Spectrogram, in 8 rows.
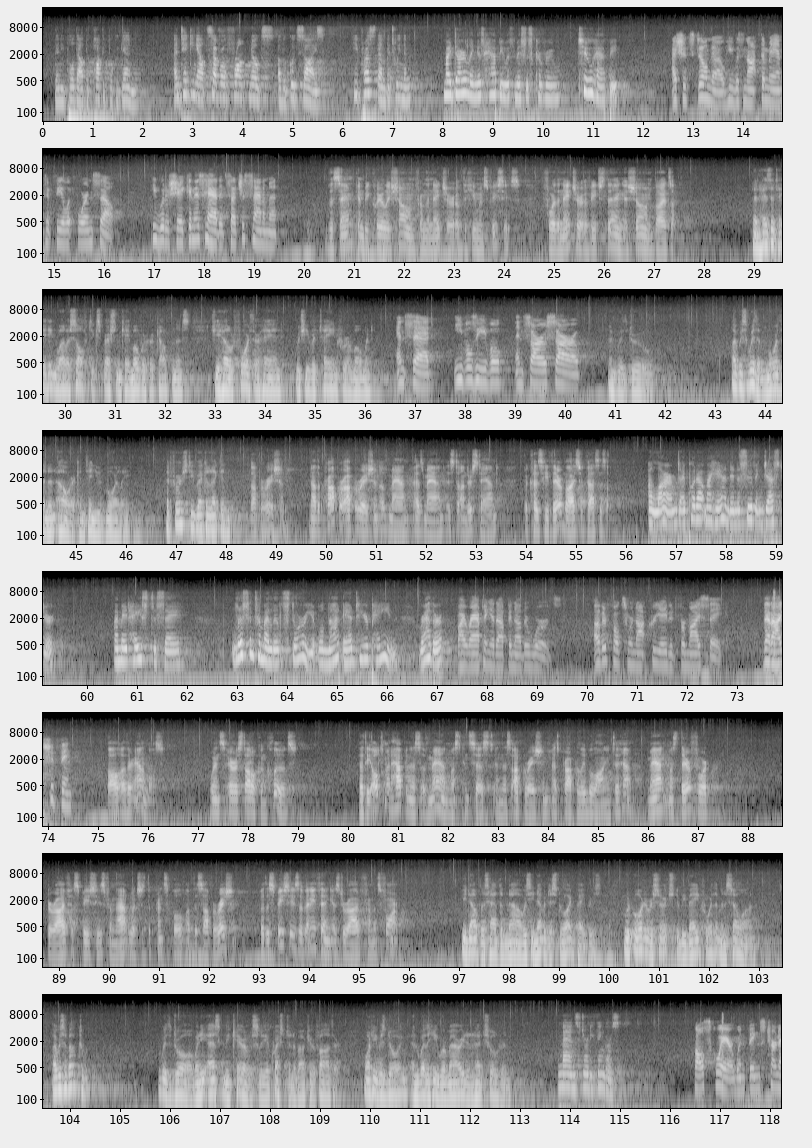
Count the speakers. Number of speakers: five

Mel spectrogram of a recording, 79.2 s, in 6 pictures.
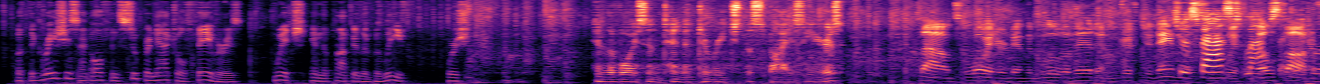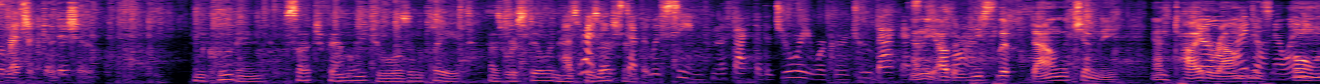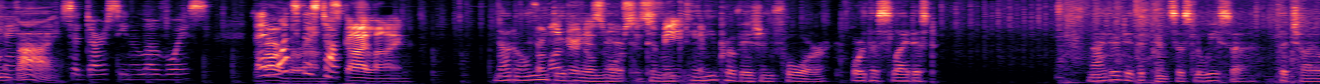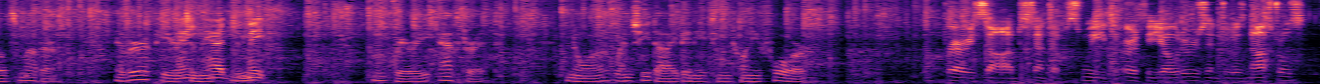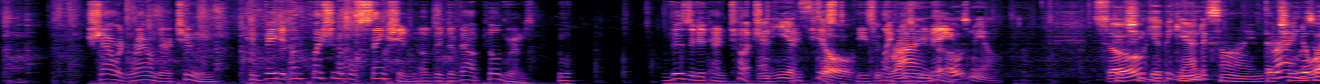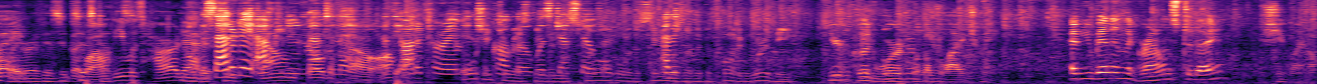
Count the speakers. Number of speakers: seven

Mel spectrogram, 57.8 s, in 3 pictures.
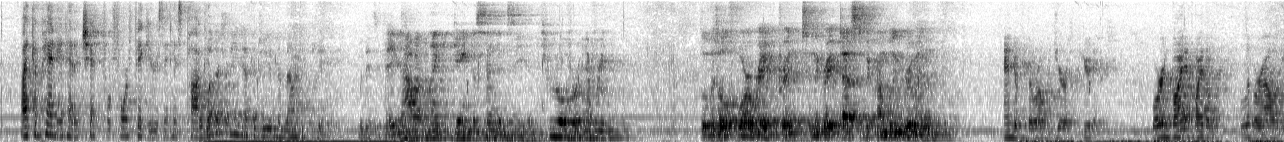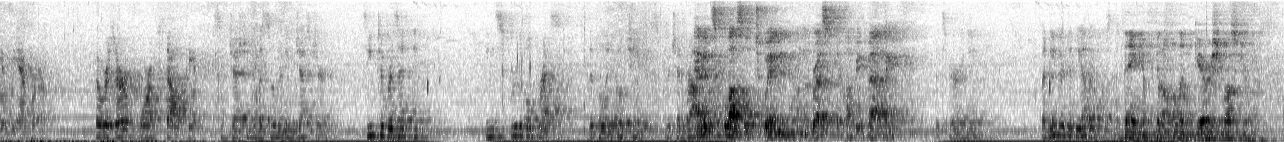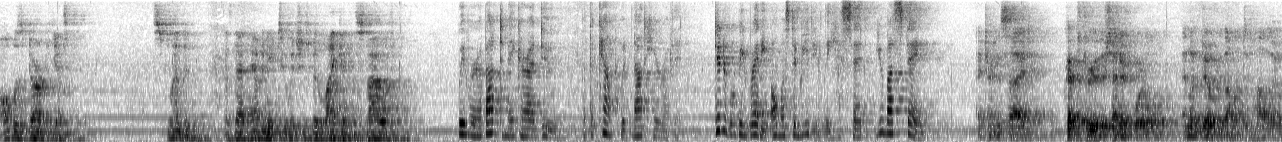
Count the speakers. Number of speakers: five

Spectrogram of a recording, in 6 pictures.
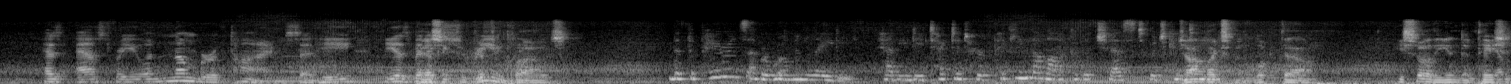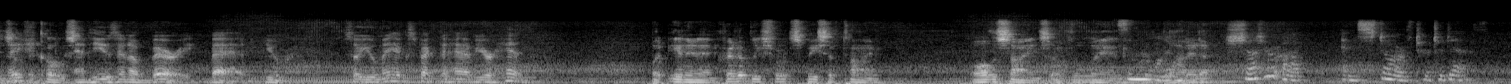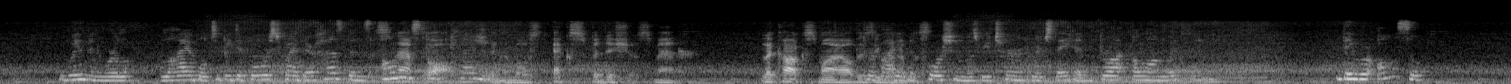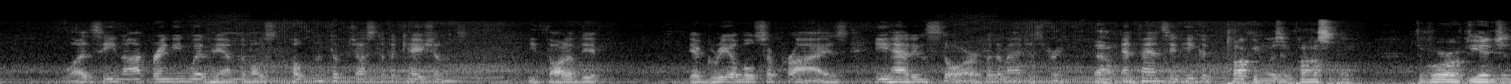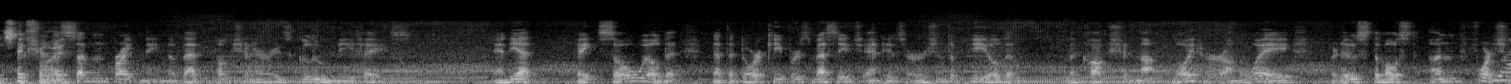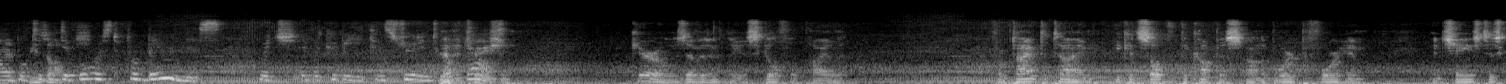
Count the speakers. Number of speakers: three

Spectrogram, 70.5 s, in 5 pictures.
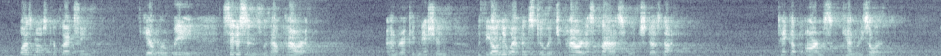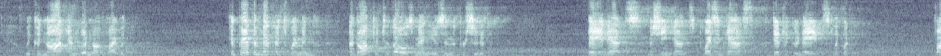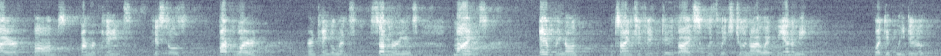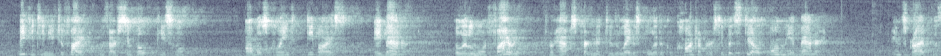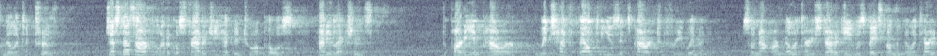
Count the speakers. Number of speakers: one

